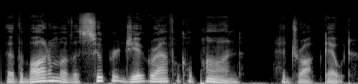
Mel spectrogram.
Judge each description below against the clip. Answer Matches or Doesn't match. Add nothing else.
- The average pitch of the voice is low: Matches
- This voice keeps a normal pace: Matches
